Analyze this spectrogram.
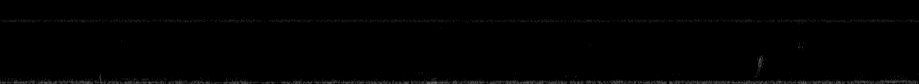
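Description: Faint, steady high-pitched chirring of crickets, close to silence, over a low rumble, with a few faint ticks and one short chirp near the end.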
